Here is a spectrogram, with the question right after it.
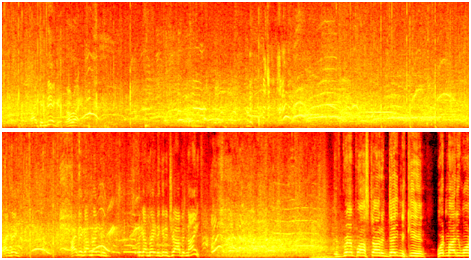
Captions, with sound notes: Alright. I can dig it. Alright. [ Laughter ] [ Wolf-whistle ] I think -- I think I'm ready to -- Oh, my God. Think I'm ready to get a job at night. [ Laughter ] If Grandpa started dating again,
